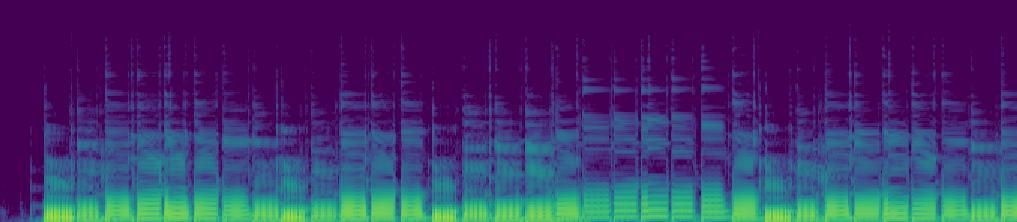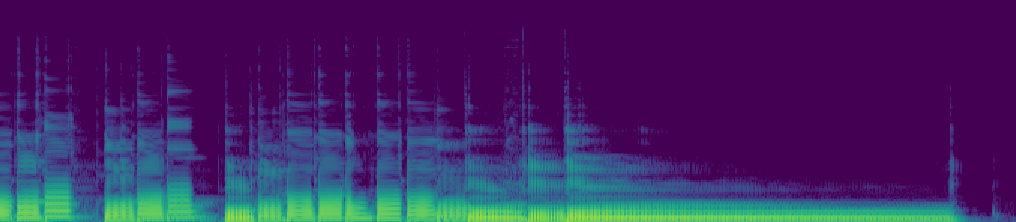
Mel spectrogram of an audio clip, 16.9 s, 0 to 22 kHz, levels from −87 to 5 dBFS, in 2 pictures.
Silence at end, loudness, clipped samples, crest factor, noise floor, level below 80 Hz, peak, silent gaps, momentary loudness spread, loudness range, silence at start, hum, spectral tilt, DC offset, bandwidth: 0.45 s; -17 LUFS; under 0.1%; 16 dB; -45 dBFS; -22 dBFS; 0 dBFS; none; 8 LU; 2 LU; 0.35 s; 50 Hz at -30 dBFS; -13 dB/octave; under 0.1%; 2.4 kHz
